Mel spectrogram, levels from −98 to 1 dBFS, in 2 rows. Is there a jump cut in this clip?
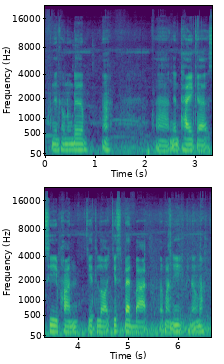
no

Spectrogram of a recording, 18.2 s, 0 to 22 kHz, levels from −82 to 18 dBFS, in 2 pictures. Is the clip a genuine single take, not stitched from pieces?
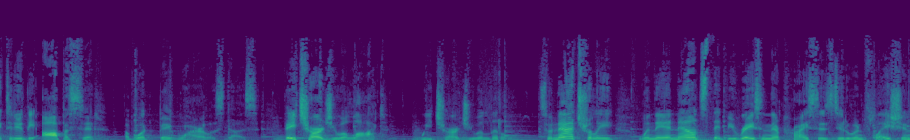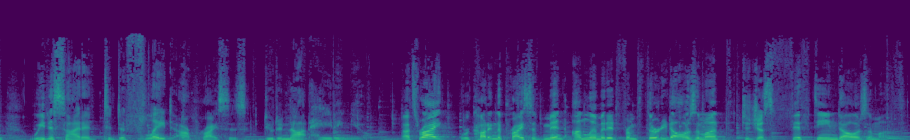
yes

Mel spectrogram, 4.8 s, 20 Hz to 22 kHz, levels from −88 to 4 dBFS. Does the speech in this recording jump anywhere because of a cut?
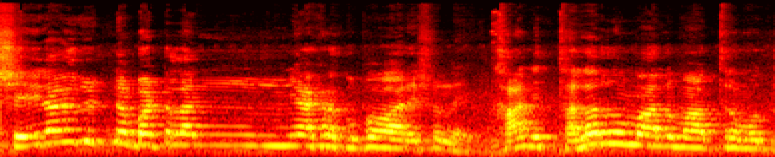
yes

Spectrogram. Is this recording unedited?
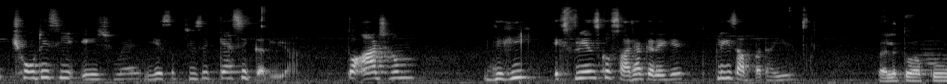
yes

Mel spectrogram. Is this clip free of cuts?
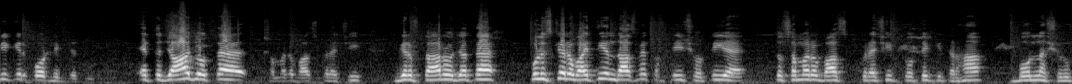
no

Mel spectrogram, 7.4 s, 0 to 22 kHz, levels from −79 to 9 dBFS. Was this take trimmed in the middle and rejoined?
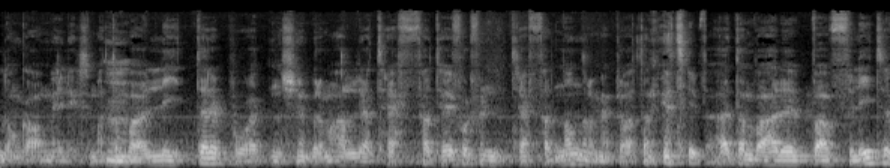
yes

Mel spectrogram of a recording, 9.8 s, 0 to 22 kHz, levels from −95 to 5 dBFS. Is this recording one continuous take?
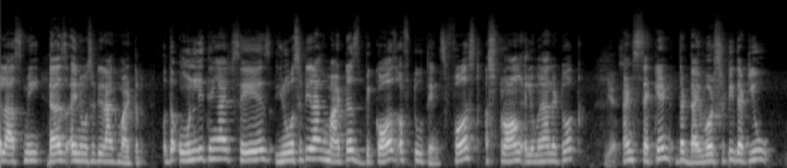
yes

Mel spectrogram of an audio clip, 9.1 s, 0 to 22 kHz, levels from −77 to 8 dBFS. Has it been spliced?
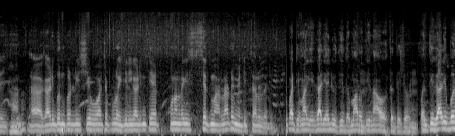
yes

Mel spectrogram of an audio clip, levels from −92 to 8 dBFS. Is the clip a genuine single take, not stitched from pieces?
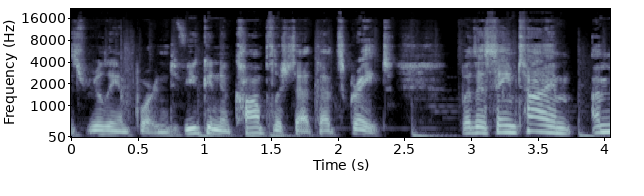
yes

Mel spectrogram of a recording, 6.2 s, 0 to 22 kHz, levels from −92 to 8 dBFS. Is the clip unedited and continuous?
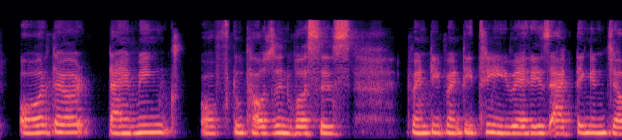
yes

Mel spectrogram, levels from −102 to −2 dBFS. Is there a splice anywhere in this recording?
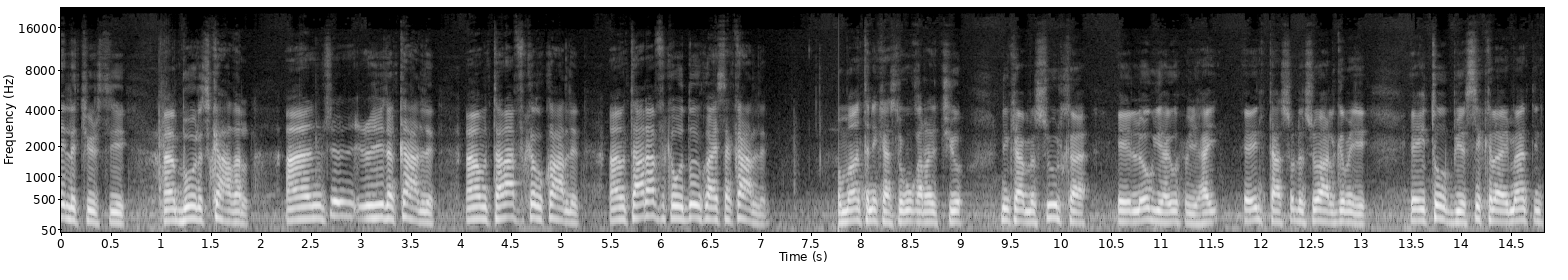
yes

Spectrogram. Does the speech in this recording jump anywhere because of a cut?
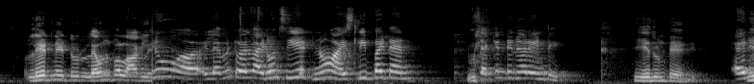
yes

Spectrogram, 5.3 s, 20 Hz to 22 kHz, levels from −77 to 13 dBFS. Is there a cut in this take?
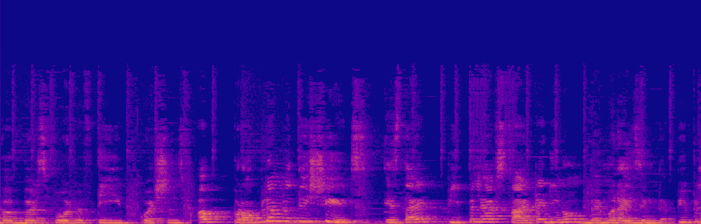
yes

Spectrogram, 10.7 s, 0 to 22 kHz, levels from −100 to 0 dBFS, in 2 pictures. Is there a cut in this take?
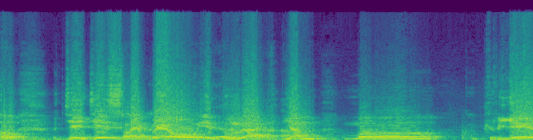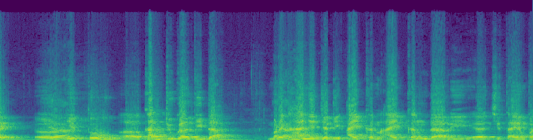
no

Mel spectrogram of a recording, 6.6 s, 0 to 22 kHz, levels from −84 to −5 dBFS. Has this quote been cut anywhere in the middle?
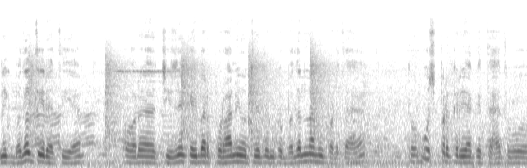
no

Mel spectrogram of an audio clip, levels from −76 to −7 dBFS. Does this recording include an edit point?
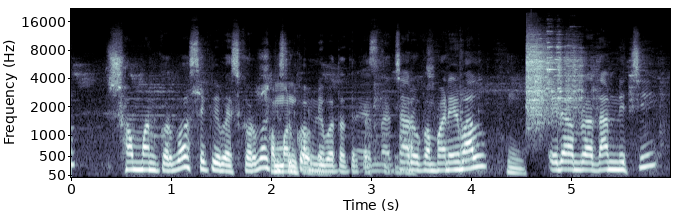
yes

